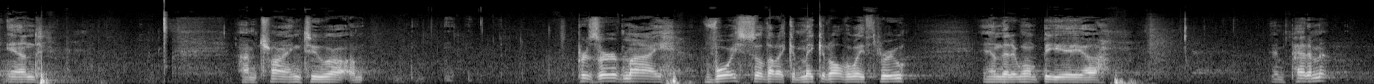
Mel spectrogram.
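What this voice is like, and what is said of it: Voice sounds like a cold. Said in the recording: “I have a cold this morning”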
